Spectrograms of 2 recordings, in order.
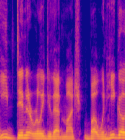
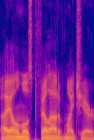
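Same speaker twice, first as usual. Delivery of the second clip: mock flat monotone, lower pitch; 5 semitones lower, 4 dB quieter than usual. Trying the phrase again after being told to do their best, imitating flat monotone. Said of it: "Would you like me to try again?".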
